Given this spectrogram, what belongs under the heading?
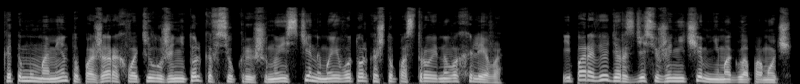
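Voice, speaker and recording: A man narrating a first-person audiobook in a calm, cold, matter-of-fact manner. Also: mid-range voice, quick pace, no echo, studio quality.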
